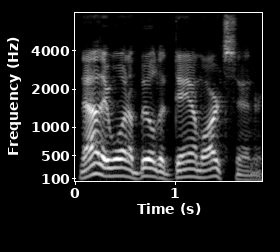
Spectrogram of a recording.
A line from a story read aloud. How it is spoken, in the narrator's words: practically shouted for the rest of us to hear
